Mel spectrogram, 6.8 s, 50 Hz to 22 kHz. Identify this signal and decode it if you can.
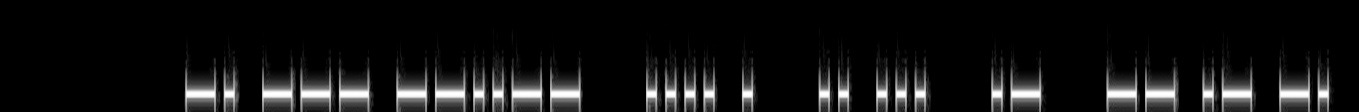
Morse code, heard as a keyed tone, about 25 wpm, 700 Hz. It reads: NO, HE IS A MAN
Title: Sentences from Top 400 Words 25wpm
